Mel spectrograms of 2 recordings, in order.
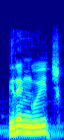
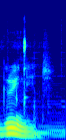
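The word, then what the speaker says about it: Greenwich: Si hay alguien que algún profe de inglés cerca que me corrija, los nombres propios no tienen reglas y Grangwich, como decimos acá, se dice Greenich.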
